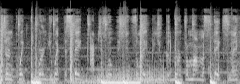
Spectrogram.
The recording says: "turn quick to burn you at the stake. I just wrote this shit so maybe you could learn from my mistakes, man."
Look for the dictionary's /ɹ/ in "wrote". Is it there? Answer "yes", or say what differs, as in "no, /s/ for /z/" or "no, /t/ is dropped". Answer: no, /l/ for /ɹ/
